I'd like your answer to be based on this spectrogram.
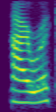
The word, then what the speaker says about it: Kyra: Kyra, K-Y-R-A, Kyra.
